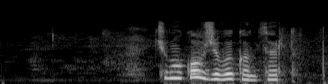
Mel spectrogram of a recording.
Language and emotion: Russian, neutral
